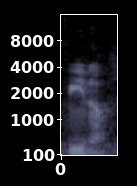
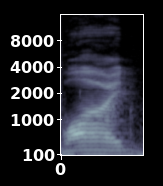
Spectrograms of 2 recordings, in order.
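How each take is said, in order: First: The name starts with V and has two syllables. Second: The name sounds like English "wine". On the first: The speaker calls it right. "I'm going to pronounce it right now" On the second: The speaker calls it wrong. "I've heard Wine"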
